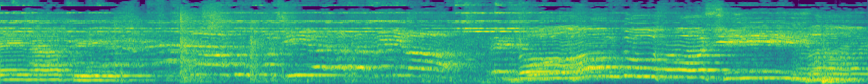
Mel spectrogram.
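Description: Several voices, mostly men's, singing a slow mock-funeral lament in a chanting style, with long held notes.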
